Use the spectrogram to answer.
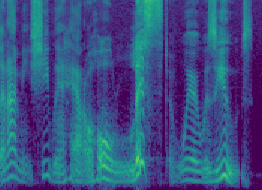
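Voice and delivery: ordinary talk

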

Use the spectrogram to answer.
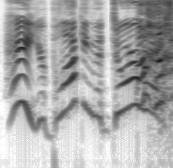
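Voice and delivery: loud, high mock shout at someone in the doorway; Jonathan's annoyed line. Friend retells a book scene, mock yelling as Jonathan. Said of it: "you hear Jonathan go".

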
